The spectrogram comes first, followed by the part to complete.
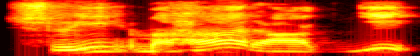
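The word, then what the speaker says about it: ஸ்ரீ மஹாராஜ்ஞீ: நாமாவாக இரண்டாவது நாமம் இருக்கு இந்த இரண்டாவது நாமம் எப்படி உச்சரிக்கப்படும்னும் அப்படிங்கறத இப்ப பார்கலாமா அதை ஸ்ரீ மகாராகி அப்படின்னு சொல்லணும் அர்ச்சனையாக செய்யும் பொழுது ஸ்ரீ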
